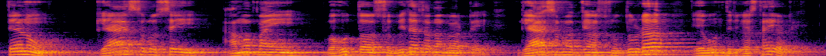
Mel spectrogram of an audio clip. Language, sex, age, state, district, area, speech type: Odia, male, 45-60, Odisha, Dhenkanal, rural, spontaneous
